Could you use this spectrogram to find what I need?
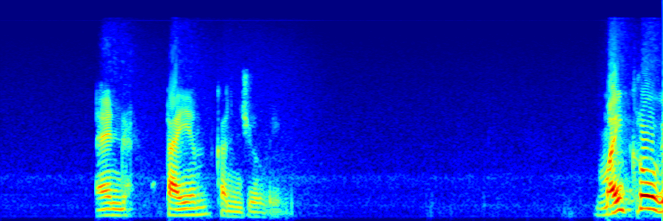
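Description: A man speaks calmly and clearly into a microphone, lecturing with pauses.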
